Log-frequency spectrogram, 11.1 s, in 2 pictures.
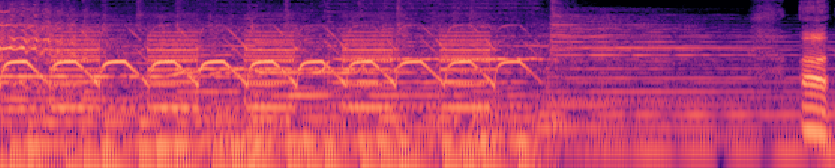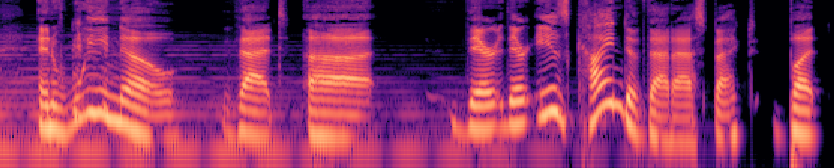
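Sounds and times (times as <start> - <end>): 
alarm siren sound effect: 0.0 - 3.7
speech: 5.4 - 11.1.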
